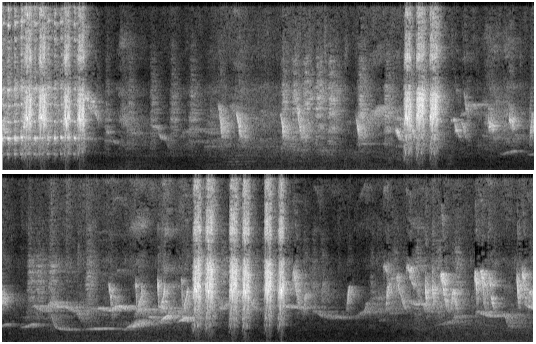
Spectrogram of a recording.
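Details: Grey-cheeked bulbul (cucak jenggot) singing as a vocal tutor: bursts of harsh high chatter mixed with varied whistled, slurred notes, including a lower falling whistle series midway.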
